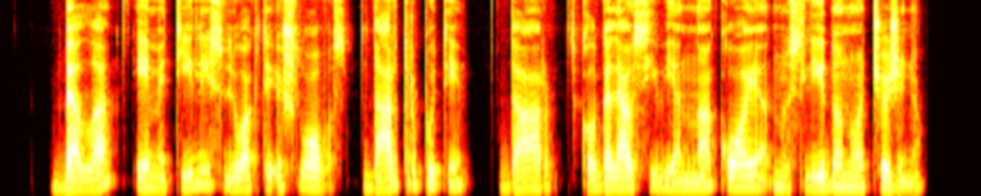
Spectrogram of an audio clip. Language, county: Lithuanian, Kaunas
